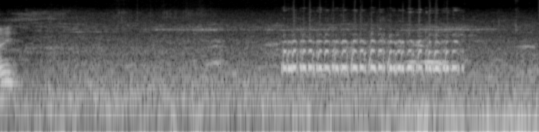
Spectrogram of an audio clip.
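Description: Roadside traffic noise, with a vehicle horn sounding once in the middle for about a second and a half as one steady, loud blast.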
